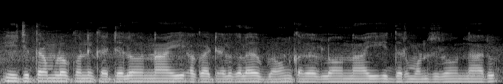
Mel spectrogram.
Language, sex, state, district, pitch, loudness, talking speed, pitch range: Telugu, male, Telangana, Mahabubabad, 130 Hz, -16 LUFS, 190 wpm, 130-140 Hz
